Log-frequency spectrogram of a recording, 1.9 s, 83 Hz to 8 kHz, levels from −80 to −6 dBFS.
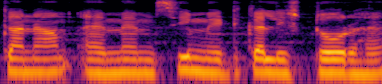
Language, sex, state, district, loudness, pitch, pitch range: Hindi, male, Uttar Pradesh, Muzaffarnagar, -25 LUFS, 160 Hz, 155-165 Hz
